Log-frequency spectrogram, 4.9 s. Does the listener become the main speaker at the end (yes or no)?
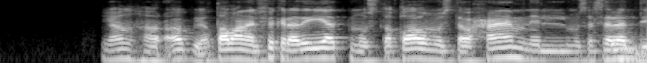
yes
